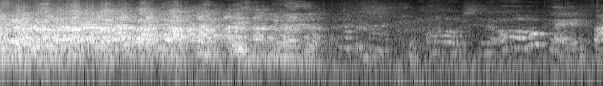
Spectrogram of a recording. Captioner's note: laughing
